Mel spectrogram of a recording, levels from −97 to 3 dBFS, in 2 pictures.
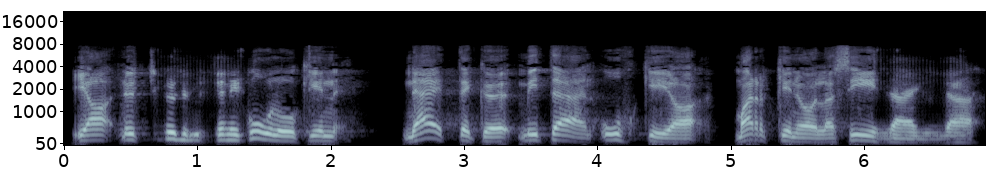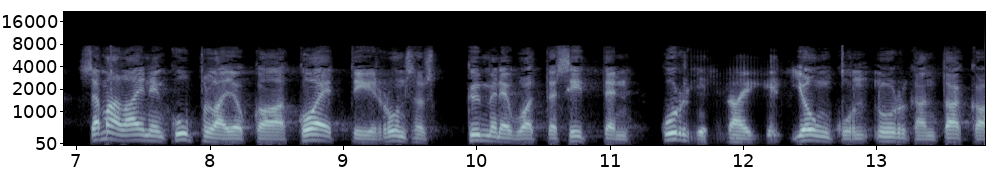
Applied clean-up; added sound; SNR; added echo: neural mask model Resemble Enhance denoiser.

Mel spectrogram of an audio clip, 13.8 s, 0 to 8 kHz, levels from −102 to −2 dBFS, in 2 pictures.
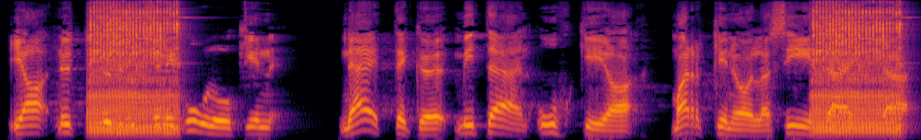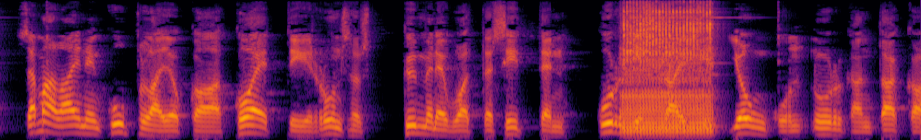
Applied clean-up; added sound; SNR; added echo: classical method log-MMSE.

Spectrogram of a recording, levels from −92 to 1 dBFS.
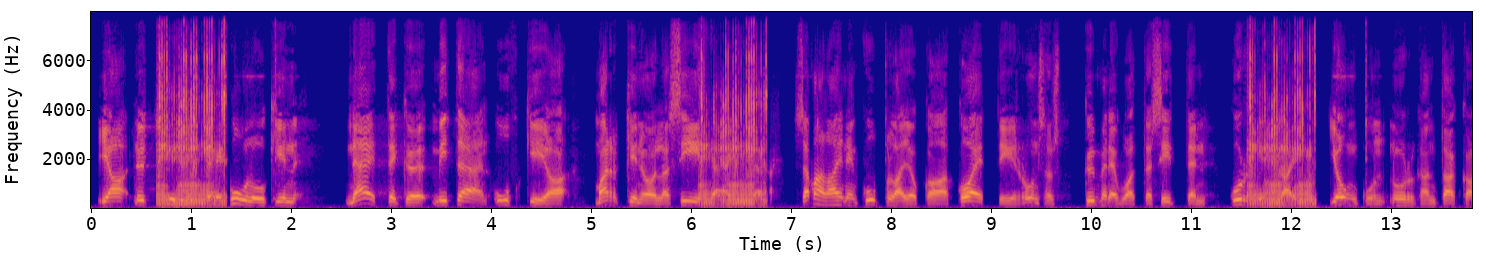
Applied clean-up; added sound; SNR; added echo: neural diffusion model UNIVERSE++.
